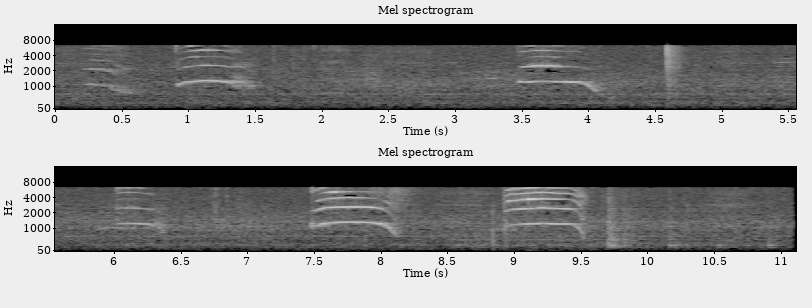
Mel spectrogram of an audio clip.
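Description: Domestic cat meowing about five times, a second or two apart, each meow rising and then falling in pitch. A single sharp click comes a little before the middle.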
